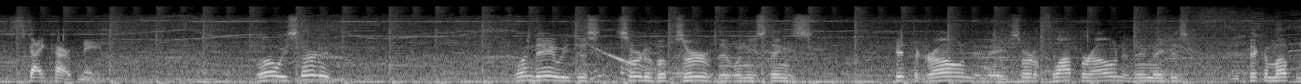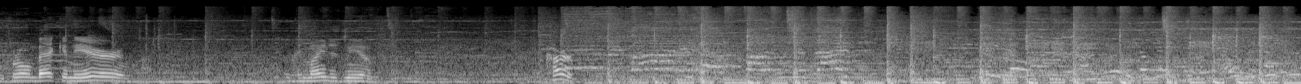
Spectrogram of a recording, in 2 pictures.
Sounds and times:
Music: 0.0 - 26.0.

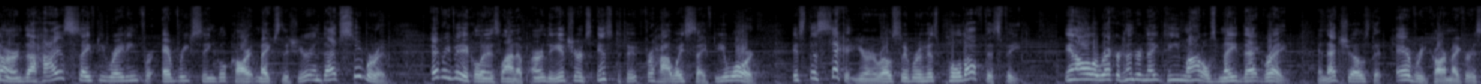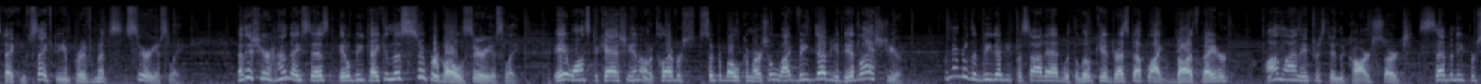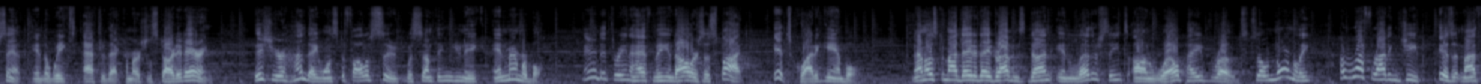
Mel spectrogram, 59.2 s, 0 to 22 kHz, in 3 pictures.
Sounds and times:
Speech: 0.0 - 13.6, 14.2 - 22.2, 22.9 - 51.0, 51.6 - 59.2
Music: 0.0 - 59.2.

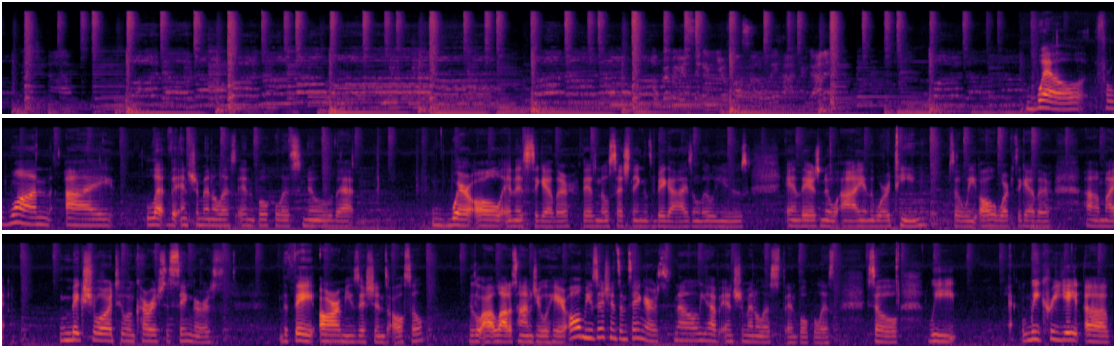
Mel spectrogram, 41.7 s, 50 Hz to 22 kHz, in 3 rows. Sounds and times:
Music: 0.0 - 41.7
Speech: 8.3 - 10.5, 12.8 - 18.3, 19.3 - 27.9, 28.6 - 30.6, 40.4 - 41.7.

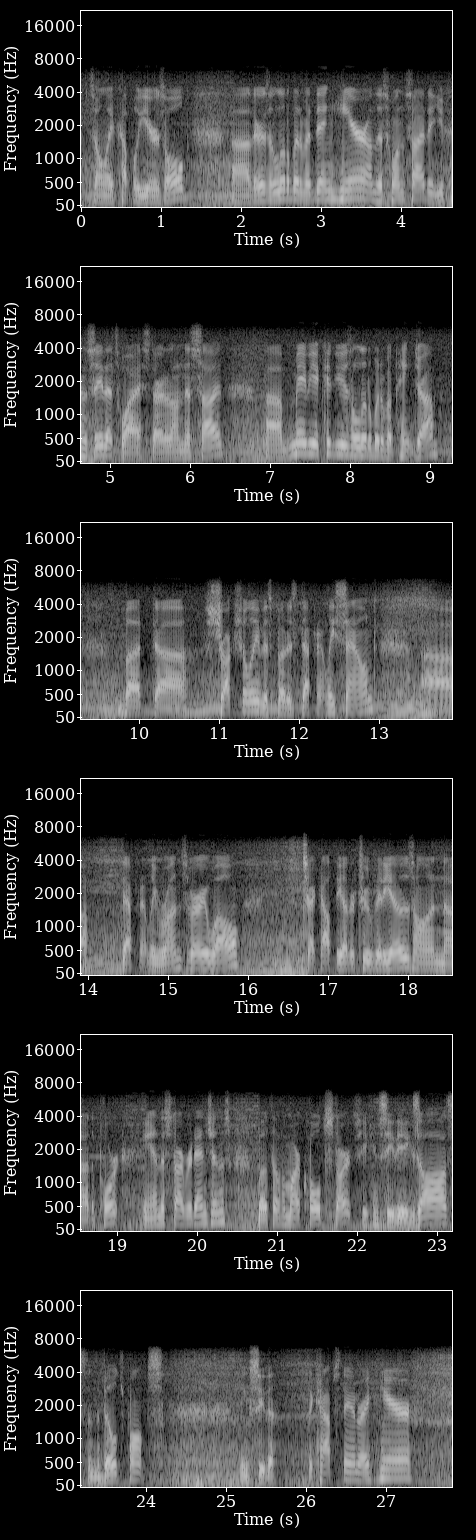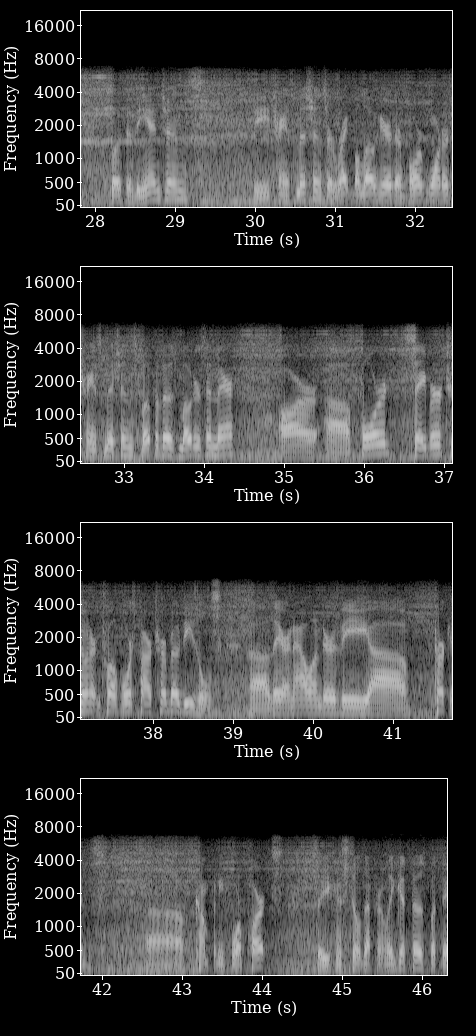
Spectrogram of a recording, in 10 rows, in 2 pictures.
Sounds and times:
Speech: 0.1 - 9.2, 9.8 - 15.9, 16.7 - 24.3, 25.2 - 27.4, 28.2 - 29.3, 30.0 - 46.3.

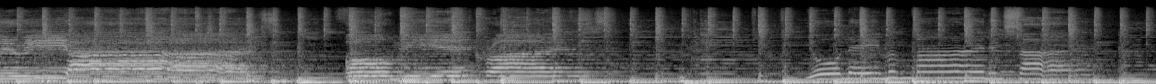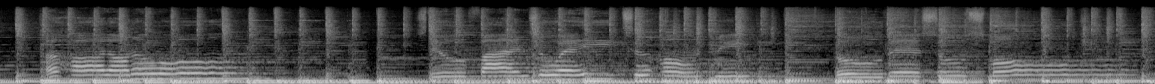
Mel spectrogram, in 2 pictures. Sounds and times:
Music: 0.0 - 23.1.

